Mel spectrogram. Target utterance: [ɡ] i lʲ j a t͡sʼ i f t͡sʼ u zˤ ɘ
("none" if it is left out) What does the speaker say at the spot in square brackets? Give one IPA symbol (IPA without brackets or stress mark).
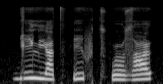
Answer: ɡ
